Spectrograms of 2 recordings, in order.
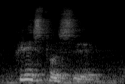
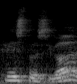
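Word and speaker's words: Χριστός: 그다음에 그리스도의 원래 그 헬라어 발음은 뭐냐? 크리스토스. 네. 크리스토스가 이제 또 원래 그 발음입니다.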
